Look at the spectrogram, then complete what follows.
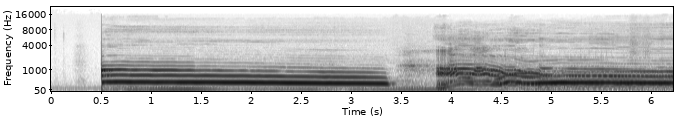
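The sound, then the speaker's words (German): Human voices imitate wolf howling: one long, steady howl that slowly falls, a brief pause, then two voices howling together as a duet in wavering, overlapping tones, loud. “Stimmen gemeinsame äh, stimmen gemeinsam Wolfsgeheule an.”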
